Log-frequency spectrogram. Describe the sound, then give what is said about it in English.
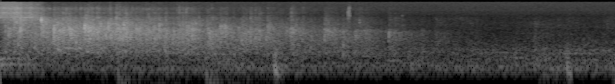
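A church audience claps together when asked during a service, a dense crackling wash of many hands that starts loud and gradually thins out and softens over six seconds, with no voices over it. “Please clap your hands.”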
